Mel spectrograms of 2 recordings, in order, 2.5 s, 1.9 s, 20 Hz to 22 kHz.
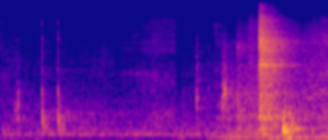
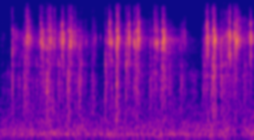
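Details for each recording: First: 20-year-old garage door on its opener after fitting new rollers and self-adjusting Green Hinges: clunk at start, then steady low motor hum and soft even rumble, no squeaks; quiet normal operation. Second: 20-year-old garage door roller, old, shaken by hand: loose dry maraca-like rattle in quick bursts; worn bearing, being replaced with a sealed-bearing nylon roller.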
